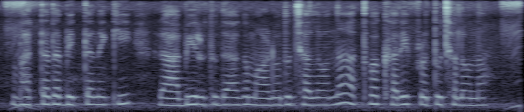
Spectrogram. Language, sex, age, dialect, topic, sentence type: Kannada, female, 18-24, Northeastern, agriculture, question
